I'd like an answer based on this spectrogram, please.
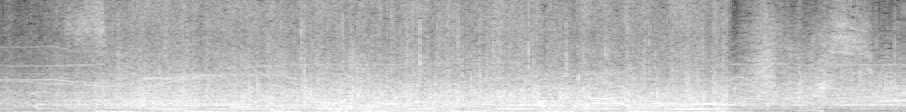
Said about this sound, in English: A spotlight comes up on Omer. He looks delighted and claps.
